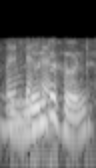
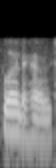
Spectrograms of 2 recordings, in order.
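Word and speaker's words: Lundehund: thank you well did I pronounce is it Lund hund is did I think I pronounced Lund hund it's pronounced lundun nor nor lundun she is a she's a puffing Hound she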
